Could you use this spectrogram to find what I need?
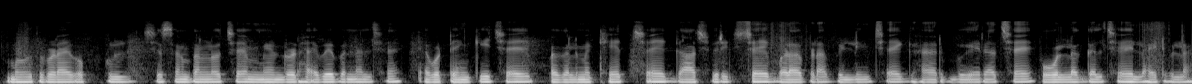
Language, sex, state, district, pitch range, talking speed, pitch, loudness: Angika, male, Bihar, Begusarai, 115-125 Hz, 175 wpm, 115 Hz, -17 LUFS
